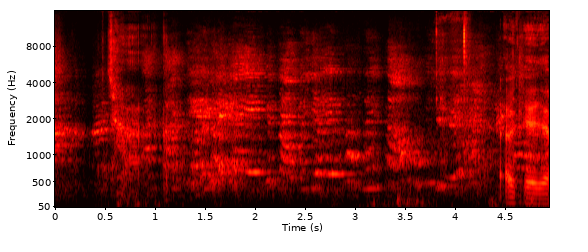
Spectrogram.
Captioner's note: happy Vietnamese background noises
